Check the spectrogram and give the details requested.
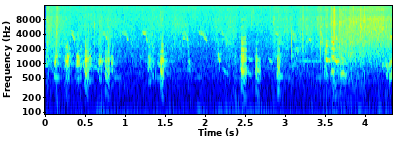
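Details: Domestic chickens, hens with roosters, giving a busy run of short clucks, mostly mid-pitched with a few sharper notes, overlapping in irregular bursts over a low steady hum.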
